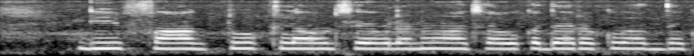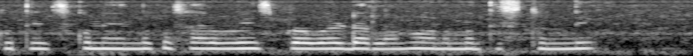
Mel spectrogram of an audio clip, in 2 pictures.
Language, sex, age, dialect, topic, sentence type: Telugu, female, 18-24, Telangana, agriculture, statement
